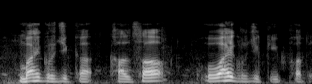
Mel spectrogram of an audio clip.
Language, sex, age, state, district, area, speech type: Punjabi, male, 60+, Punjab, Rupnagar, rural, spontaneous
